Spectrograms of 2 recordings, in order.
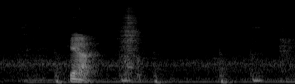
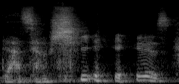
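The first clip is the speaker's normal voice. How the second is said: laughing; 3 semitones higher, 3 dB quieter, slower than usual. Real, not acted. Defending her friend, laughing.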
